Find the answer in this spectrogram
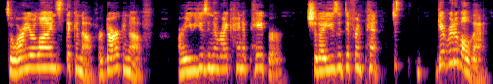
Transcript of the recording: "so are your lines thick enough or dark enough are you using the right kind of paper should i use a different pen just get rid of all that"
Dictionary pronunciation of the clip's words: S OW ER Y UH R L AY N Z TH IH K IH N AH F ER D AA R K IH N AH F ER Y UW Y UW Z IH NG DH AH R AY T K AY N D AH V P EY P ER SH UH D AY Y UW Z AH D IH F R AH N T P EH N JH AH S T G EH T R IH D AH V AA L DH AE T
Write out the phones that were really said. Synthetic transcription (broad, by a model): S OW ER Y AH R L AY N Z TH IH K IH N AH F ER D AA R K IH N AH F ER Y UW Y UW Z IH NG DH AH R AY T K AY N D AH V P EY P ER SH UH D AY Y UW Z AH D IH F R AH N P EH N JH AH S T G EH T R IH D AH V AA L DH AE T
